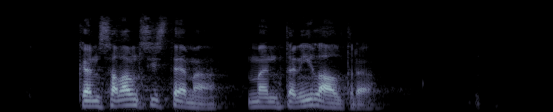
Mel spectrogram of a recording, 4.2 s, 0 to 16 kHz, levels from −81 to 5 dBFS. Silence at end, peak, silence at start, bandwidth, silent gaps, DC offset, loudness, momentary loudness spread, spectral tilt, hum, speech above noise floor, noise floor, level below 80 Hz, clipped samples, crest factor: 1.35 s; -12 dBFS; 0.6 s; 10.5 kHz; none; under 0.1%; -31 LUFS; 13 LU; -4.5 dB/octave; none; 56 dB; -87 dBFS; -72 dBFS; under 0.1%; 20 dB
